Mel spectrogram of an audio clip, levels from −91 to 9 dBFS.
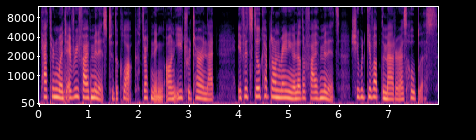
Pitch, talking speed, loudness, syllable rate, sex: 225 Hz, 225 wpm, -18 LUFS, 6.6 syllables/s, female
